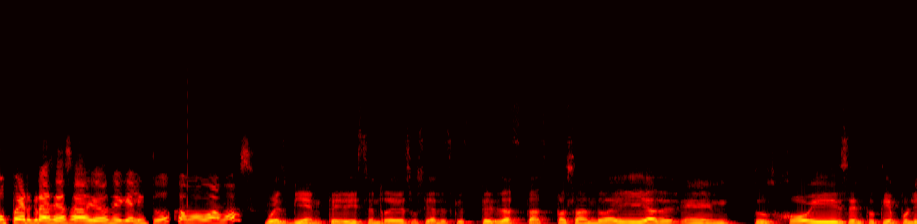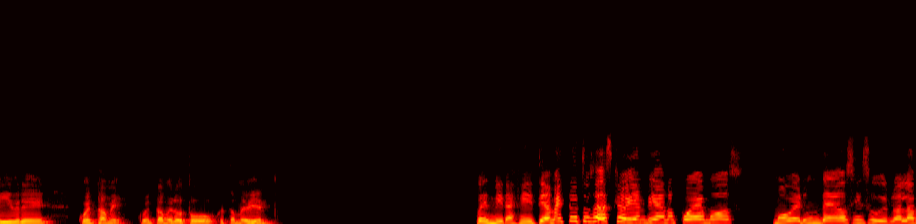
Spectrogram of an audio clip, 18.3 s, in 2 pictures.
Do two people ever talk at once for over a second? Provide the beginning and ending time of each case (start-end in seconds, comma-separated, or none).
none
